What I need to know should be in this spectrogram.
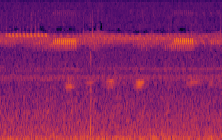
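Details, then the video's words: Swamp crickets at night keep up a constant high, thin trill, with two brief louder buzzy swells and faint scattered lower chirps. "Cricket, Swamp Sounds at Night"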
